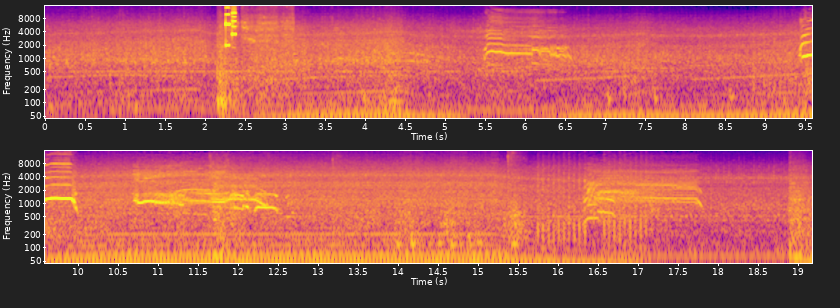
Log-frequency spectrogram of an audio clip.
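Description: A tank engine rumbles as the tank drives along a road.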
